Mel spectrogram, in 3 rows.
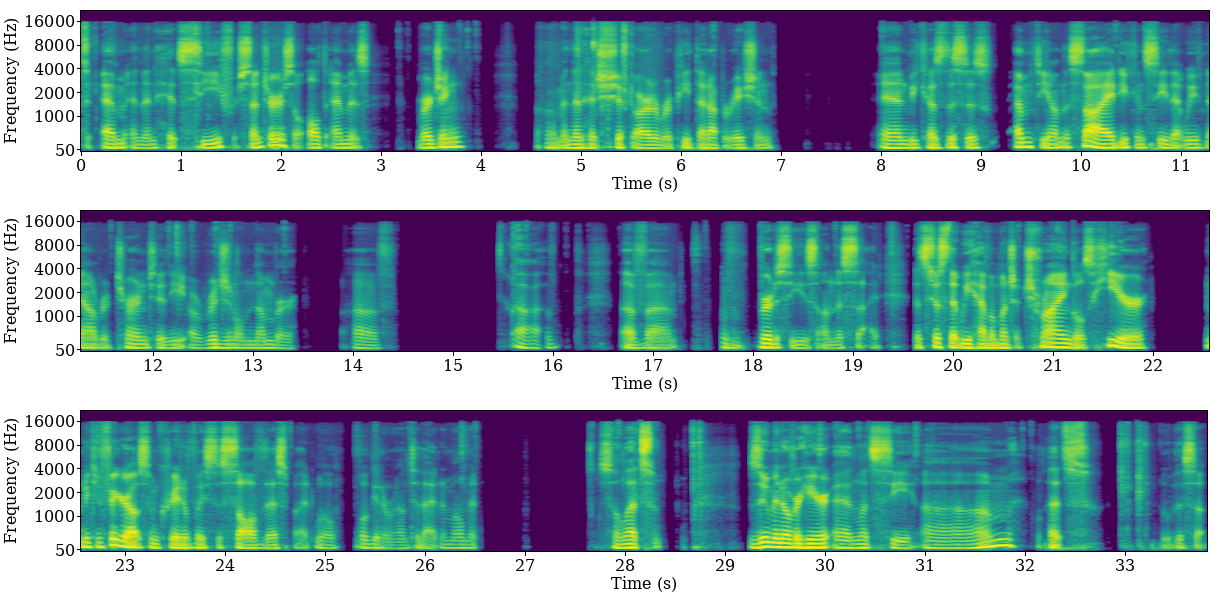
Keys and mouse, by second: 0.0 alt+m, 3.2-6.2 drag, 5.1 shift+r, 27.8-28.9 drag, 28.7 KP_Decimal, 32.0 click, 33.0 g.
